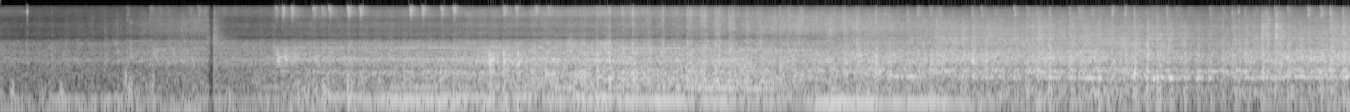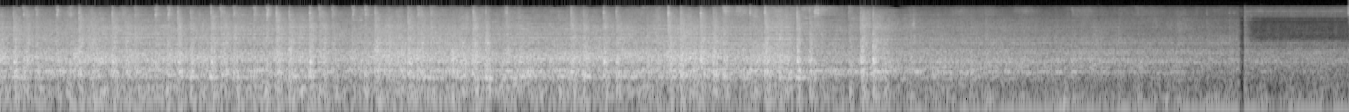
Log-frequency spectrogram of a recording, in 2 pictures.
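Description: WDM-class diesel locomotive passing at speed, its engine's deep rumble building and loudest in the first third, followed by the long rake of coaches clattering rhythmically over the rail joints. The sound fades away from about three-quarters of the way through as the train recedes.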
